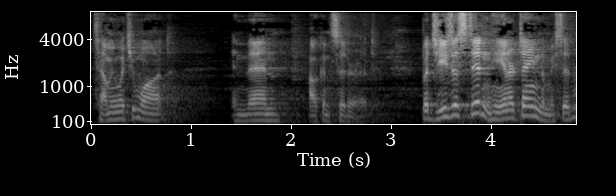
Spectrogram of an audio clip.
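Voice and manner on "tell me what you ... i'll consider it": quiet, guarded, fading to almost nothing; wary reply. Retold or imitated. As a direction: lower and softer, a skeptical pushback. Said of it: "I'm always like".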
